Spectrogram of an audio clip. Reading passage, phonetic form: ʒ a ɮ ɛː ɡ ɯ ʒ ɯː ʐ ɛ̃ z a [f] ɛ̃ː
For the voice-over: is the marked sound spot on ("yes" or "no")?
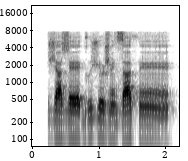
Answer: no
